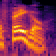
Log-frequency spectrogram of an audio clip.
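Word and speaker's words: Faygo: No, FGO. FGO. F A Y G- O.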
